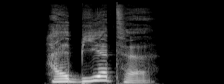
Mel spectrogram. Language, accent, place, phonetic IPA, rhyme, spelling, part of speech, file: German, Germany, Berlin, [halˈbiːɐ̯tə], -iːɐ̯tə, halbierte, adjective / verb, De-halbierte.ogg
- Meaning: inflection of halbieren: 1. first/third-person singular preterite 2. first/third-person singular subjunctive II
